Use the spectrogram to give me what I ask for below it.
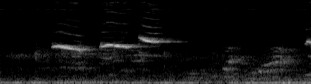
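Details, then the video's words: A short prinia burst: three loud, slurred whistles falling slightly in pitch, evenly spaced about half a second apart, then softer trailing notes. "Katem gacor besetan di ahir"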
